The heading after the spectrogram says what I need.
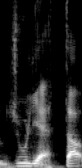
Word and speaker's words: Giulietta: you will learn that when you have the ie combination we tend to open up that sound so julietta would be probably more accurate than julietta but like i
